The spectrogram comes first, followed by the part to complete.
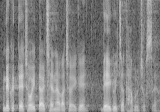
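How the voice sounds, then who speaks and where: A man in his forties preaching a sermon, telling a family story with animated, lively delivery. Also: fairly low pitch, a little fast. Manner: animated storytelling, loud acted outbursts. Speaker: pastor.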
